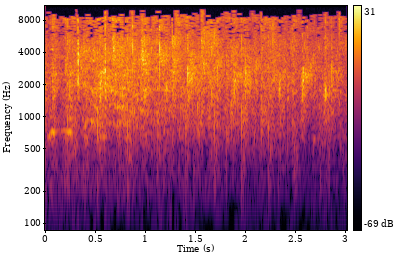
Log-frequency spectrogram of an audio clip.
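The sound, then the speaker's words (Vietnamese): Audience applause at a Buddhist dharma talk: dense, steady clapping from many hands that holds at an even, loud level throughout without a break. “Vỗ tay đi.”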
